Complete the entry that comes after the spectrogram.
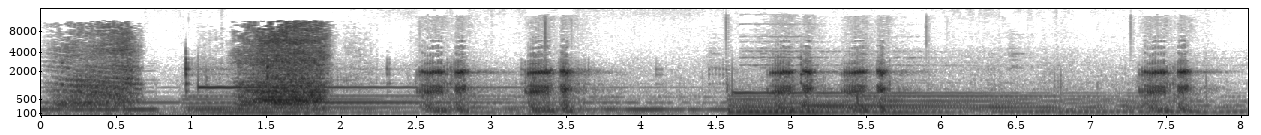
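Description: A brown bear growls twice in the first two seconds, breathy and rough. Then a frog croaks: six short croaks in three pairs.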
